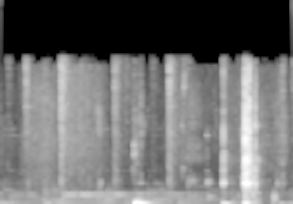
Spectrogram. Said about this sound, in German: Ich trinke, bevor ja, ich schraube mal auf.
